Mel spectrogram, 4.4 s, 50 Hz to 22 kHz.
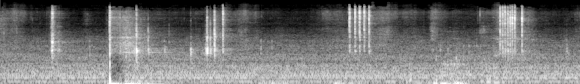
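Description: Ratchet clicking while loosening the clutch cover bolts on a Kawasaki Ninja 500, a few close metallic ratcheting bursts and one sharp clack in a quiet workshop.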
